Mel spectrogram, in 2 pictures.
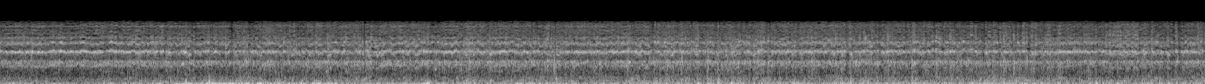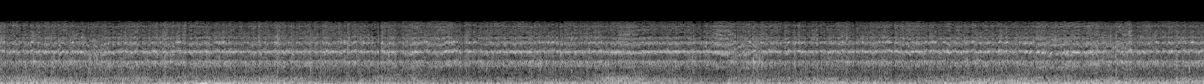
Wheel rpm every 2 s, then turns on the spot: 230, 230, 240, 230, 240, 230, 230, 230, 230, 230, 230, 230.
none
